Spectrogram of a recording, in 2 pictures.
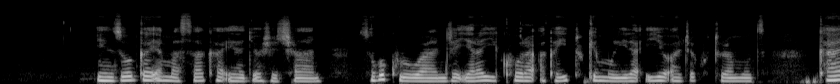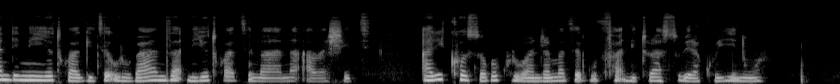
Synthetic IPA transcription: inzo̞ɡajamasakʰaʔiɾaɟo̞ːʃe̞t͡ʃaːne̞ | so̞ɡo̞kʰuɾuwaːnd͡ʒejaɾajikʰo̞ɾaʔakajitu̥kemuɾiɾaʔijo̞ʔad͡ʒe̞ku̥tʰuɾamut͡sḁ | kʰaːndinijo̞twaːɡize̞̰ʔṵɾuβaːnza̰nijo̞twaːzimana̰ʔa̰βaʃit͡si̥ | aɾikʰo̞so̞ɡokuɾuwaːnd͡ʒamaze̞ɡup͡fa̰n̥ituɾasuβiɾakʰujinwa

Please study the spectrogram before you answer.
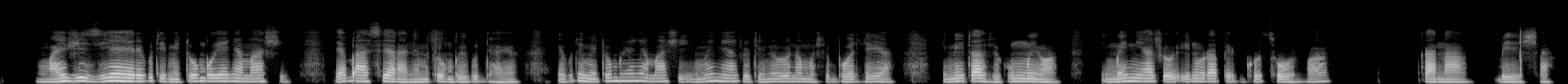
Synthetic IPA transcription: mwaiʐizijaeɾekutimito̞mbo̞jaɲamaʃijaɓasijanane̞mito̞mbo̞je̞kudʱaːjane̞kutimito̞mbo̞jaɲamaʃiimwe̞nijat͡ʃo̞tino̞jonamuʐibʱoɮe̞jaino̞itaʐe̞kumwiwa | imwe̞nijat͡ʃo̞ʔḭno̞ɾapḛɡʱo̞t͡so̞rwa | kana | ɓe̞ːʃa

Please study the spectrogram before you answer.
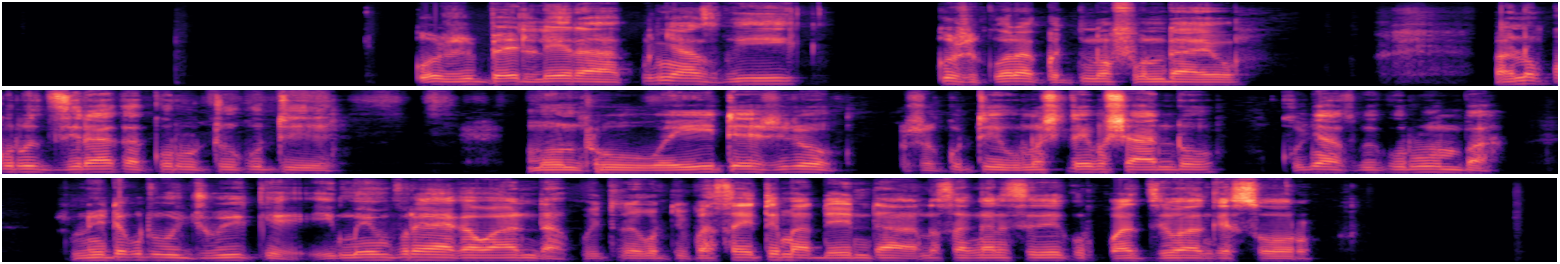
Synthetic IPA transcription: kuʐibʱe̞ɮe̞ɾakuɲazwi | kuʐiko̞ɾakwetino̞fundaːjo̞ | ʋano̞kuɾud͡ziɾakakuɾutukuti | muntʰuweite̞ʐiro̞ | ʐe̞kutiuno̞ʃitemuʃando̞ | kuɲazwikuɾumba | ʐ̥ino̞it̬akutiud͡ʒwike̞̰ḭmwe̞ɱvuɾajakawandakuitirakutipasaite̞maɗe̞ndaːno̞saŋɡanisirekurwad͡ziwaŋɡe̞so̞ːɾo

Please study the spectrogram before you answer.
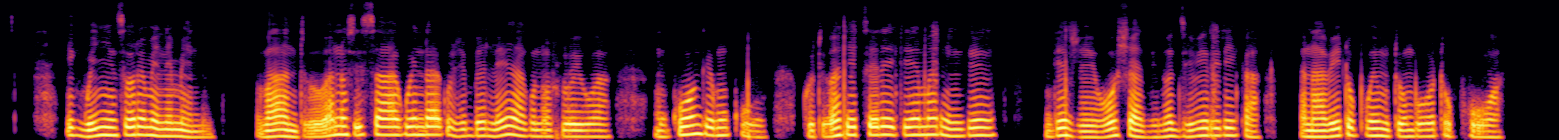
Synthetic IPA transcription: iɡʱwiɲiso̞ɾemenemeni | ʋantʰṵʋa̰no̞sisakue̞ndakuʐibʱe̞ɮe̞rakuno̞ɬo̞jiwa | mukuoŋɡe̞mukuu | kutiʋaɗe̞t͡se̞ɾe̞ke̞maɾiŋɡe̞ | ŋɡe̞ʐe̞ɦo̞ʃad͡zino̞d͡ziʋiɾirika | kanaʋeito̞puwemuto̞mbo̞woto̞p̚ʰṵːwa

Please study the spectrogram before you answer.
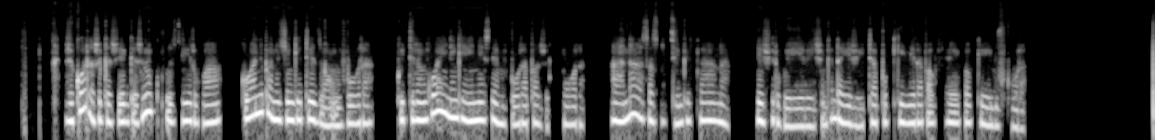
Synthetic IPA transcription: ʐiko̞ɾaʐiɡʱaʐe̞ɡʱaʐino̞ku̥rṵd͡zirwa | kuʋanepano̞t͡ʃe̞ŋɡe̞te̞d͡zwaɱvuɾa | kuitiraŋɡuʋaine̞ŋɡe̞ine̞se̞ɱvuɾapaʐik̚o̞ːraː | naːsazod͡zimbisana | ne̞ʐirwe̞re̞ʐiŋɡaɗaiʐiitapukʰiriɾapaku̥ʃajikwakukeɱvuːra

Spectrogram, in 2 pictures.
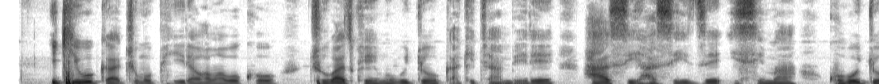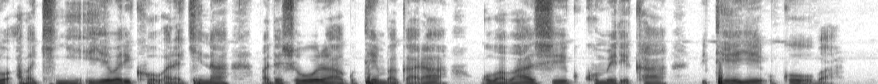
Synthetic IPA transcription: ikʰiβuɡat͡ʃumupʰiːɾawamaβo̞kʰo̞t͡ʃuβat͡swe̞muβuɾɟo̞b̚ɡa̰ːkid͡ʒa̰ːmbe̞̰ɾe̞haːsiɦasize̞isimakʰuβuɾɟo̞ʔaβa̰kʰiɲiʔejeβaɾikʰo̞̰βa̰ɾa̰kʰinaβa̰daʃo̞βo̞ɾaɡutʰe̞ːmbaɡa̰ɾa | ŋɡo̞βa̰βaːʃe̞ɡukʰo̞me̞ɾe̞̰kʰaβitʰe̞ːje̞ʔub̚ɡo̞ːβa̰

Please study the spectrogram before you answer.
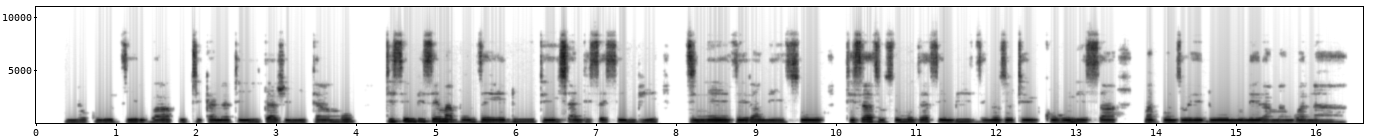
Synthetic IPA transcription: ino̞kuɾud͡zirwakutikanateitaʐe̞mitambo̞ | tisimbise̞mabʱo̞nzoeɗuteiʃandisesimbi | d͡zineze̞ɾanesu | tisazo̞sumud͡zasimbid͡zino̞zo̞tikuɦunisa | mabʱo̞nzo̞e̞ɗumune̞ɾamaŋɡwaːna

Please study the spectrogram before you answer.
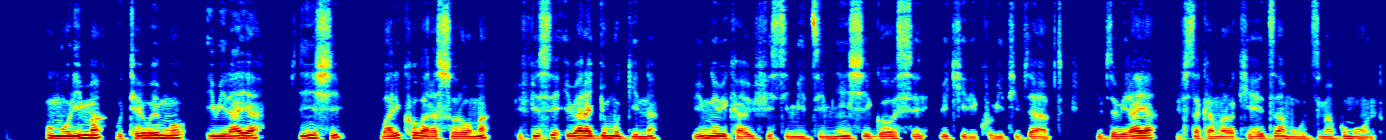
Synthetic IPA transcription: umuɾimautʰe̞ːwe̞mŋo̞ | iβiɾaja | vjiːnʃi | βaɾikʰo̞βaɾaso̞ɾo̞ma | βifise̞ʔiβaɾaɾɟumuɡina | βimŋe̞βikʰaβaβifisimizimɲiːnʃiɡo̞ːse̞βikʰiɾikʰuβitʰivjaːvjo | ivjo̞βiɾaja | βifi̥sakʰamaɾo̞kʰe̞zamuβuzimab̚ɡumuːn̥hu̥

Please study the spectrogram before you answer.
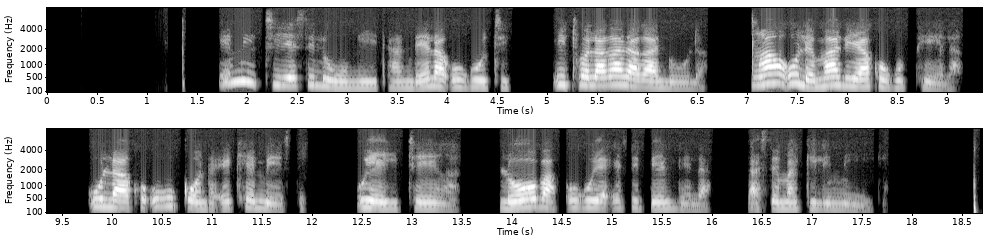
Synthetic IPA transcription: imitʰijesiluŋuŋijitʰandʱɛlaʔuɣutʰiː | tʰɔlaɣalaɣaluːla | ŋ͡ǁaulɛmalijakʰɔɣupʰɛːla | ulakʰɔʔuɣuǃɔndʱaɛkʰɛmɛsɛ | ujejitʰɛŋa | lɔβauɣujaʔesib̥ʱɛɮɛla | lasɛmaɡ̥ʱiliniːɣi

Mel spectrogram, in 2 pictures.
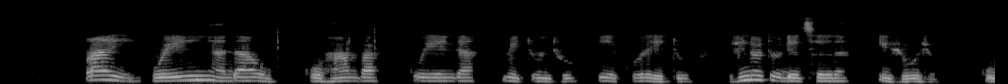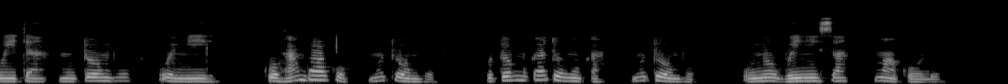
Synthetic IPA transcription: paiwe̞iɲaɗawo̞ | kuɦamba | kue̞nda | mitundʰʱu | je̞kuɾe̞tu | ʐino̞to̞ɗe̞t͡se̞ɾa | iʐo̞ʐo̞ | kuitamuto̞mbo̞ | we̞miri | kuɦambako̞ | muto̞mbo̞ | utomukato̞muka | muto̞mbo̞ | ṵno̞ɡʱwiɲisa | mako̞ːɗo̞

